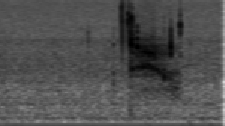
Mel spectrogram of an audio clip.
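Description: Near silence: room tone with a low hum, and a faint, brief breath at the handheld microphone a little past halfway.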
